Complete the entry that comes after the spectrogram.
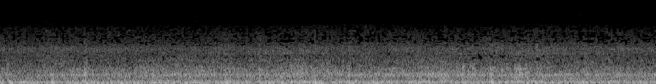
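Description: Passenger train coaches rolling past at speed: a steady rumble of wheels on the rails.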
